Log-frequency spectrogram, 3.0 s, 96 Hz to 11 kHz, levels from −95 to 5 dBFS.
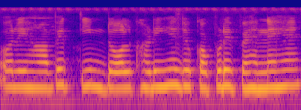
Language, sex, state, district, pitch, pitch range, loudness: Hindi, female, Uttar Pradesh, Ghazipur, 260 Hz, 250-270 Hz, -21 LUFS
